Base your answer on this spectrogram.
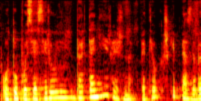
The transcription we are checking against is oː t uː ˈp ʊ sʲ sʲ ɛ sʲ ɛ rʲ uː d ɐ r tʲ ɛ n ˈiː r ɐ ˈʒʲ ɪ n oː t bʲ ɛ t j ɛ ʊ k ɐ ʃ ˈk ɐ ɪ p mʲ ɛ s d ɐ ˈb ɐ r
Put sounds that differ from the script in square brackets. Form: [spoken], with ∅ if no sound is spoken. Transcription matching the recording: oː t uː ˈp ʊ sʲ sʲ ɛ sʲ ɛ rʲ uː d ɐ r tʲ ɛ n ˈiː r ɐ ˈʒʲ ɪ n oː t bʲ ɛ t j ɛ ʊ k ɐ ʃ ˈk ɐ ɪ p mʲ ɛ s d ɐ ˈb ɐ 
